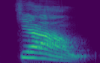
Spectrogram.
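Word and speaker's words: ciao: সি but Italian উচ্চারণটা হবে চি। চি দিয়ে হয় চাও।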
